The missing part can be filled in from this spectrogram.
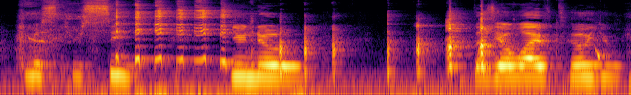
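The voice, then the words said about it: Imitates a girl's deep, mannish voice. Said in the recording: “She really talk like a man though... makes you talk like a man”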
